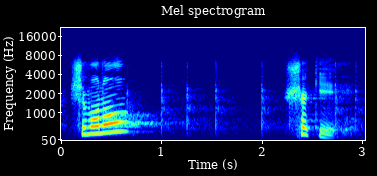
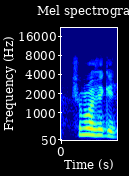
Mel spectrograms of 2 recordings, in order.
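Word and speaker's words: 시모노세키: 발음을 잘해야 됩니다. 잘못하면 약간 욕이 될 수도 있어. 시모노 쉐키 조약이에요. 시모노 쉐키 조약이야.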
